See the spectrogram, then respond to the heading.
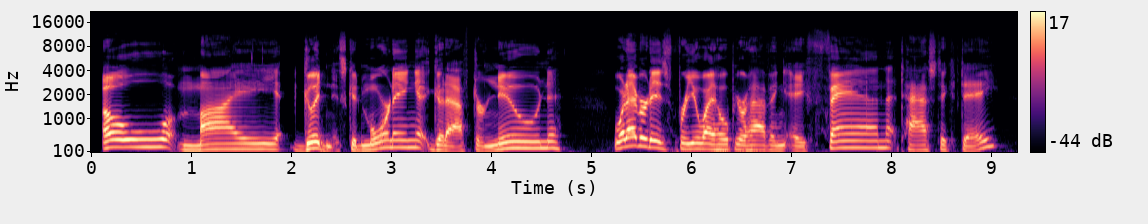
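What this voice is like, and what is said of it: Sick, congested voice. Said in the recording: “I am very sick... I believe it's a sinus infection... If my voice sounds kind of weird, that's why”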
